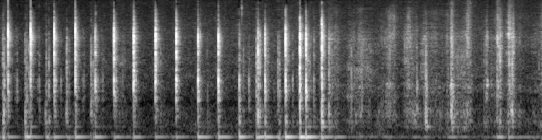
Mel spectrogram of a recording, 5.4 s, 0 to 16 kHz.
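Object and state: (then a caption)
Plastic game board tiles. A plastic Hangman board game is held at the side while fingertips repeatedly flip and tap its plastic letter tiles. About 22 sharp, bright clicks come in an uneven rhythm over a steady low hum, growing softer and sparser toward the end.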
